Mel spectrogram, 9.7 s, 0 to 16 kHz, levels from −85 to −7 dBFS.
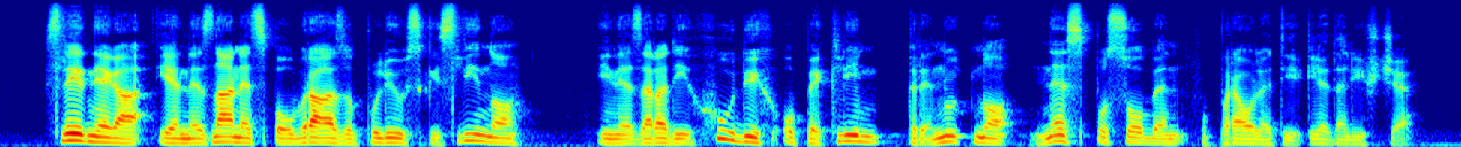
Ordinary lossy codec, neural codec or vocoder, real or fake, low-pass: none; autoencoder, 48 kHz, 32 numbers a frame, DAC-VAE, trained on Japanese speech; fake; 14.4 kHz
